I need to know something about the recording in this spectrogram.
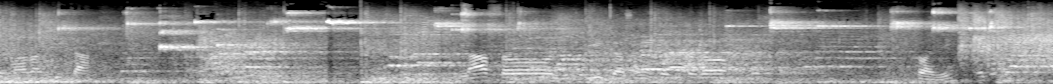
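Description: Sneakers squeak sharply on a hardwood floor in an echoing hall.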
